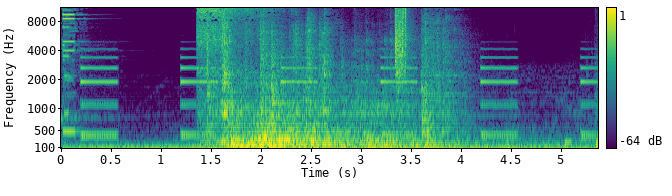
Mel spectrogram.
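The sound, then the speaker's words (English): Repeated electronic warning chimes sound, then an outer door slides open with a loud, sustained rushing hiss and rumble lasting a few seconds, followed by the chimes again. “I think the outer door is clear.”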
